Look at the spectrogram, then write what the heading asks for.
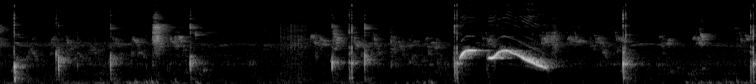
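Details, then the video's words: African grey parrot known for clicks, pops and electronic-like noises: a run of snappy clicks, then a loud double whistle that climbs and glides down, followed by more clicks. "Jarvis the African Grey and his funny sounds"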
